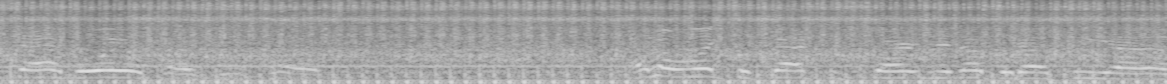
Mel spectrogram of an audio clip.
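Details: Gravely single-cylinder engine at first start after gas tank install and new battery terminal: quick putter, a little uneven and rich-sounding, running on full choke; choke later turned fully off and it runs all right.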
